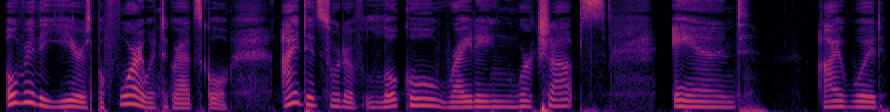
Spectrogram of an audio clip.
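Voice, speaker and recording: A woman in her thirties hosts a writing channel in a casual talking-head vlog, her deep voice slightly congested from a cold. She speaks slowly and thoughtfully, meandering with fillers, and there's no room sound.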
